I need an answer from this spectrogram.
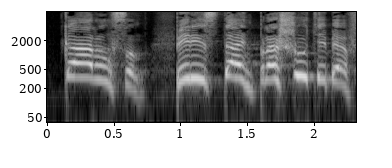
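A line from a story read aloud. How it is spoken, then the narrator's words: Frightened child's shout. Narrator (Russian): в страхе крикнул малыш, потому что он видел, в каком бешенстве была Фрёкенбок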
